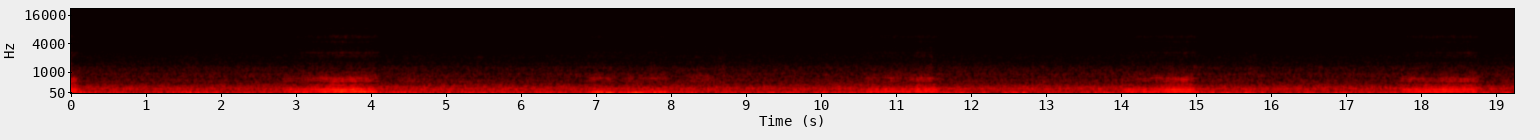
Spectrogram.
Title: Malakas na hilik Relate ba kayo 😴🤓| Snore 😴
